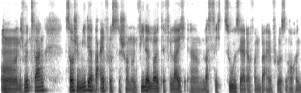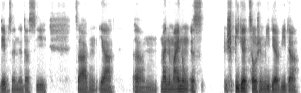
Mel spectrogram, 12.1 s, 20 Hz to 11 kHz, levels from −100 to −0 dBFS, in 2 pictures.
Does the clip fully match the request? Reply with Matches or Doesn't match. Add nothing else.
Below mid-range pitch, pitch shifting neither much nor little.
Matches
